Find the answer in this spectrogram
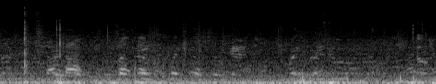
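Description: Distant voices of players and coaches talking and calling out across an outdoor football practice field, over a steady low rumble, with one sharp click shortly after the start.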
